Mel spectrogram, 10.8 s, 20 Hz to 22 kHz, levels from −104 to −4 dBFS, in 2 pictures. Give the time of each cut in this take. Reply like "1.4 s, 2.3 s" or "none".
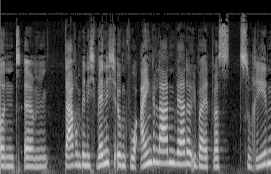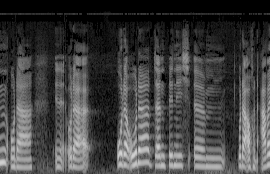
8.0 s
